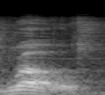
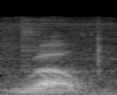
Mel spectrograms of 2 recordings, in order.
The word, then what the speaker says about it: rho: an italic symbol it's a greek symbol called row it um it looks like an italic p it's pronounced row it's also the symbol for density we'll be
